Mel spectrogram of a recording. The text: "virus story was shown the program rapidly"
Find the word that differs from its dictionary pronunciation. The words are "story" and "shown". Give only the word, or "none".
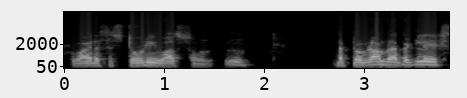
shown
